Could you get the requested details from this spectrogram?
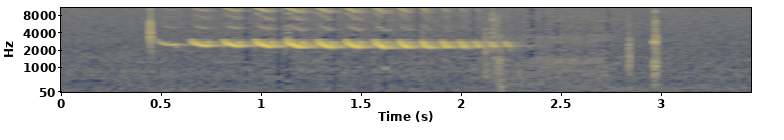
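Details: Bicolored antvireo of montane evergreen forest understory in Colombia, calling: a quick run of about fourteen high, clear notes that speed up slightly and fade within two seconds, with a few sharp clicks nearby.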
